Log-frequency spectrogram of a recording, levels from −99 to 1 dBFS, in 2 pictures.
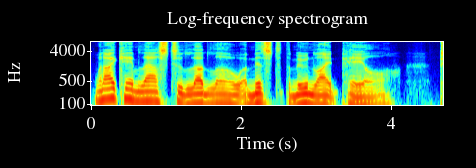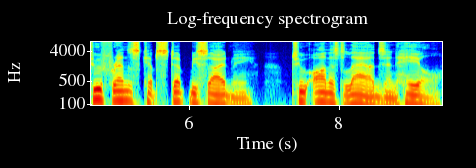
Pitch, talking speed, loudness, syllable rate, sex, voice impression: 100 Hz, 135 wpm, -18 LUFS, 3.3 syllables/s, male, very masculine, very adult-like, old, very thick, slightly tensed, weak, dark, soft, slightly muffled, slightly fluent, slightly raspy, very cool, very intellectual, very sincere, very calm, very mature, very friendly, very reassuring, unique, very elegant, slightly wild, very sweet, slightly lively, very kind, slightly modest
